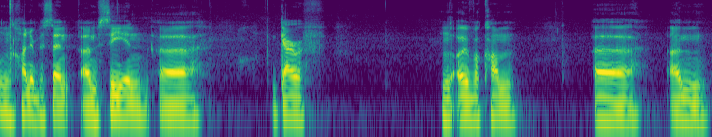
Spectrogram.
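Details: Adult male rapper with a stammer, who says music and rapping have helped him; stammering.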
